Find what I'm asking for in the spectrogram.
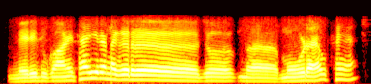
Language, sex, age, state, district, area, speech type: Dogri, male, 45-60, Jammu and Kashmir, Kathua, urban, conversation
